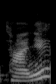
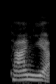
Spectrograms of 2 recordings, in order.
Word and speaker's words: Tania: In English, it's Tania. Now you say it. Tania. So yeah. Tania, I will stick to the Russian pronunciation. So Tania, tell us about your book.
